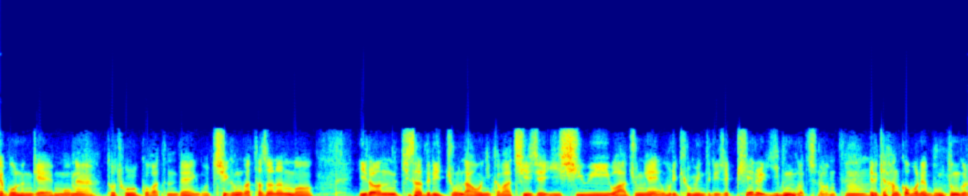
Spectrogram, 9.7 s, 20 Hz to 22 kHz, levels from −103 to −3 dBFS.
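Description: Speech clip with a burst of AMR bit errors from 7.92 to 8.35 s, where the sound turns hoarse and gargly as roughly a fifth of the less-protected bits arrive flipped, over light AMR-WB coding that points to 12.65 kbit/s.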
